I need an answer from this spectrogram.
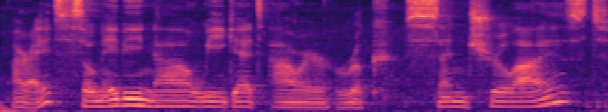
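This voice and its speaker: Speech comes at a very slow pace with ordinary pitch variation and audible echo from the room. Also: man. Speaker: chess streamer. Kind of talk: live game commentary.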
